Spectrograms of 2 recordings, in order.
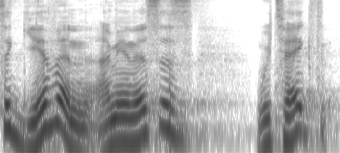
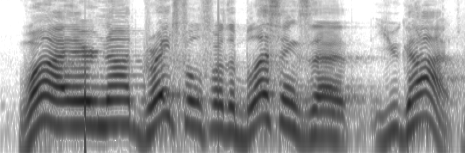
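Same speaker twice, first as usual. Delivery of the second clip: high, loud preaching push; full-force preaching; 9 semitones higher, 7 dB louder than usual. Acted. Preacher pressing the congregation to be grateful, loud and high. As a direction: drive the point home to the congregation.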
